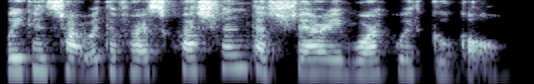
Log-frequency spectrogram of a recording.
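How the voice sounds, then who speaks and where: A woman's voice: medium pitch, steady tone, fast. A woman moderating a live webinar, prompting the presenter politely with audience questions. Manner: brief interjections and polite prompts.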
